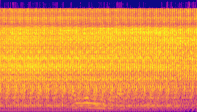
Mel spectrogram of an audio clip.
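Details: Toyota Innova V diesel, engine running: steady gritty hiss with a fast even rasp like a dry bearing spinning, attributed to the A/C compressor; bearing noise, cause suspected, not confirmed.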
